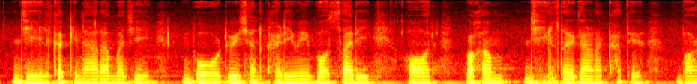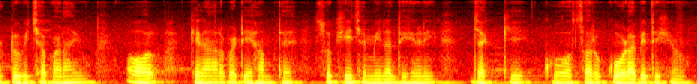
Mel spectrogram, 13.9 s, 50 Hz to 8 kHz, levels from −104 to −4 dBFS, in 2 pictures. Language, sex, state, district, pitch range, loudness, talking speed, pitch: Hindi, male, Uttarakhand, Tehri Garhwal, 115-120 Hz, -21 LUFS, 155 wpm, 115 Hz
